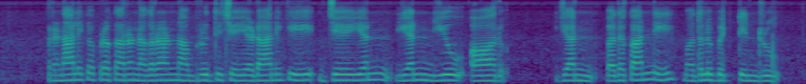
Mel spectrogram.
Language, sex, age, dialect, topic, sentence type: Telugu, male, 31-35, Telangana, banking, statement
